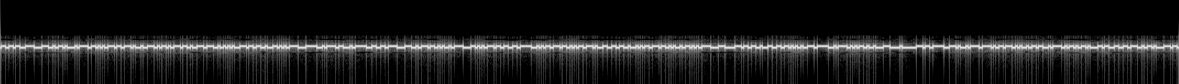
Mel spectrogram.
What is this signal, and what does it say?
RTTY, about 45.45 baud. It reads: LONGER HAD ANY PROTECTION FOR ITS SHIPS FROM PIRATES. THE FLEDGLING
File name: fsk170 / usnavy1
